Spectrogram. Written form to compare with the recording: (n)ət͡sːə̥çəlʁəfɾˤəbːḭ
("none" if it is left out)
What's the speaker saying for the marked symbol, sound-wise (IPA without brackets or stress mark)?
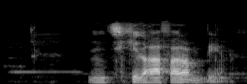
n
